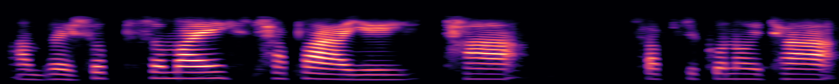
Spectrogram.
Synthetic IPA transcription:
amɾajsɔp̚sɔmajsapʰajɯjtʰa | sap̚sikɔnɔjtʰa

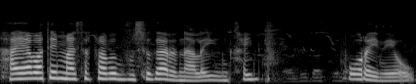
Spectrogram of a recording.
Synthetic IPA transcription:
hajaβatʰajmastʰaɾpʰɾabɯbusuɡaɾɯnalajɯŋkʰajn | pɔɾajneɔ̰w

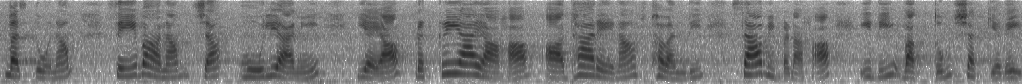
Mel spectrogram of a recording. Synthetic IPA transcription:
ʋɐst̪uːnɐm | seːʋaːnaːmt͡ʃɐmuːljaːni | jɐjaːpɾɐkɾijaːjaːɦɐaːd̪ʱaːɾeːɳaːbʱɐʋɐnd̪i | saːʋibɐɳɐhɐ̰ | id̪iʋɐk̚t̪umʃɐkjɐd̪eː

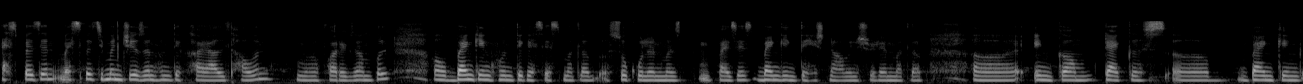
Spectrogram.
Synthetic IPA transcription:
espezɐnespesd͡zimɐnt͡ʃizɐnɦunt̪ikʰɐjaːlt̪ʰawɨn | fʰɔɾeɡzampɨlbɛŋkiŋɡɦunt̪iɡɐsesmɐt̪lɐbsokulɐnmɐnzpɐzesbɛ̃ŋkiŋɡt̪eɦit͡ʃʰnaːwinsʈuɖẽnʈmɐt̪lɐb | inkɐmʈɛkɐs | bɛŋkiŋɡ

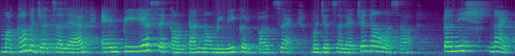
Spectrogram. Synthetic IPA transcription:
makãm̤əd͡ʑat͡saljaɾempiesɛkauɳʈãnːɔminikəɾpakd͡zajm̤əd͡ʑat͡saljat͡ɕanãʋəsa | t̪əniɕnaj

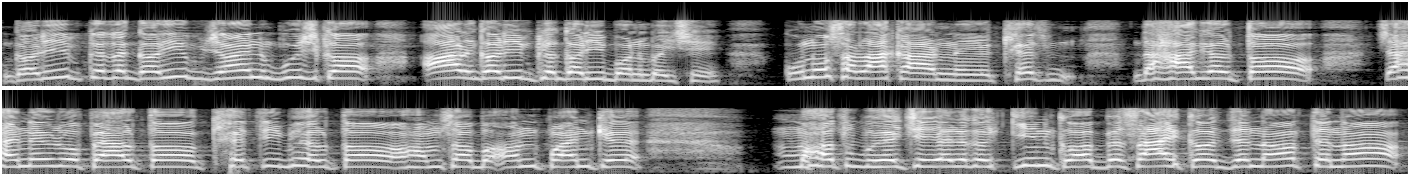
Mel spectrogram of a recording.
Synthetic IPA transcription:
ɡəɾibket̪ɔɡəɾibd͡ʒəjnbud͡ʒʱkəaɾɡəɾibkeɡəɾibːənbɛt͡ʃʰɛ | konosəlakaɾnɛjkʰet̪d̪əɦaɡelt̪ɔt͡ʃaɦinəɾopalt̪ɔkʰet̪ibʱelt̪ɔɦəmsəbənpənke | məɦət̪wbʱet͡ʃʰɛelekekinkəbjesaikəd͡ʒenat̪ena

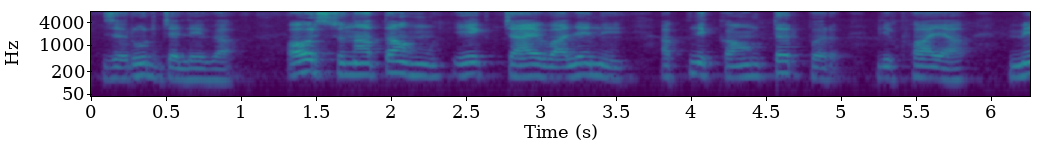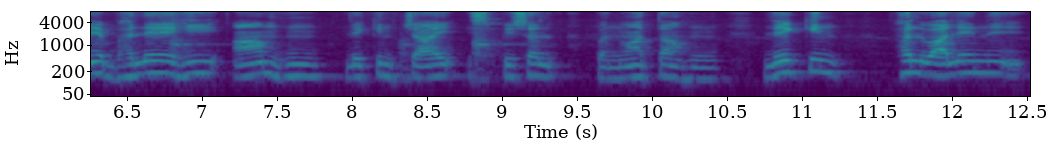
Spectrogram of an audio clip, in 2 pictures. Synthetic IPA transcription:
zɐɾuːɾd͡ʒɐleːɡa̰ː | ɔːɾsʊnaːt̪aɦũeːkt͡ʃaːjʋaːleneɐpnekaːʊ̃ɳʈəɾpɐɾ | lɪkʰʋaːjaːmɛ̃ːbʱɐleɦiaːmɦũleːkɪnt͡ʃaːjɪspeʃəlbɐnʋaːt̪aɦũ | leːkɪn | pʰɐlʋaːlene

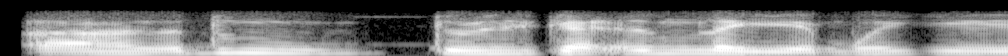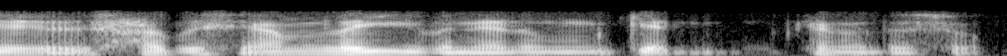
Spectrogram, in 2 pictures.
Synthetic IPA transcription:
aɐdumtuɾisɡajt̚ɐdumlɐjemojɡisaɾbisjamlɐjbɐneɐdumket̚ | ketnatɐsṵ

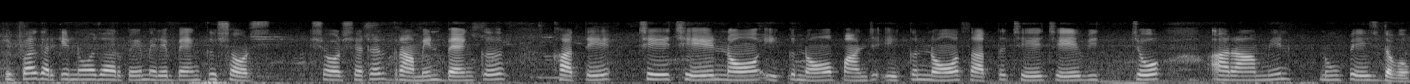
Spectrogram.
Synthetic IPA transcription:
kɪpːaːkəɾkeːnɔːɦəzaːɾːʊpeːmeːɾeːbɛ̃ːŋkɔɾ | ʃɔːɾʃəʈəɾɡɾaːmiːnbɛ̃ːŋkʰː | aːt̪eː | t͡ʃʰeːt͡ʃʰeːnɔːɪknɔːpəɲd͡ʒɪknɔːsət̪t͡ʃʰeːt͡ʃʰeːʋɪt͡ʃõː | a̰ːɾaːmiːnːũːpeːd͡ʒd̪əʋoː

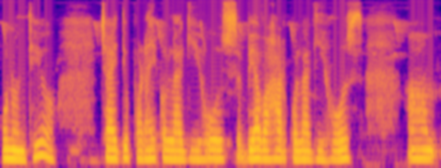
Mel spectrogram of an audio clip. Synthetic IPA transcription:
ɦunuunt̪ʰijot͡sajt̪jopʌɽ̤ajkolaɡiɦosbjʌbʌɦarkolaɡiɦos

